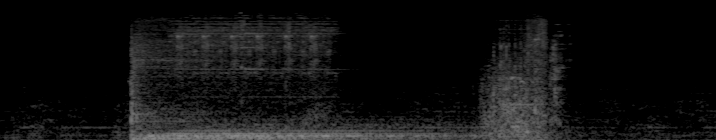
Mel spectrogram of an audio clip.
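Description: A bright game chime rings out with a swelling fanfare.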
